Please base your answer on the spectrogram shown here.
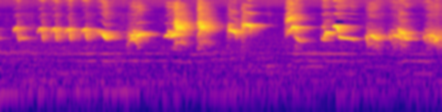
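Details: Greater green leafbird fighting call for training other leafbirds' fighting spirit, a hurried jumble of harsh squawks and bright slurred whistles in quick bursts, over a faint background hum.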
